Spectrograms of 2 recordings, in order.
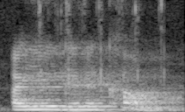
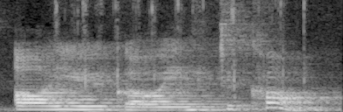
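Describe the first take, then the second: First: The words are squeezed together and said quickly. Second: Every word is said clearly and separately. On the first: "I barely said the are and the you and the going to. I kind of got them together" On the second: "instead of saying"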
